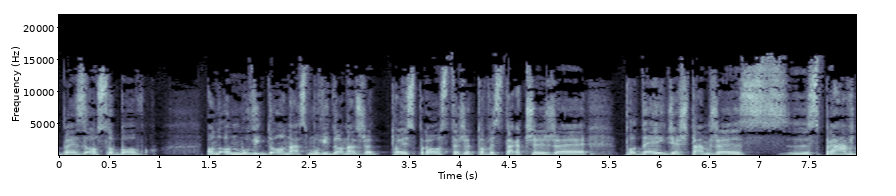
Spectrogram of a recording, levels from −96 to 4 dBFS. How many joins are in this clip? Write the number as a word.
one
